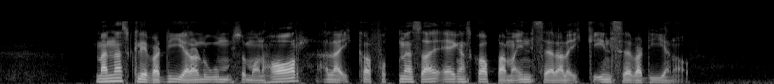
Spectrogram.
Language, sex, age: Norwegian, male, 23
